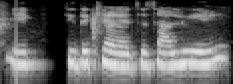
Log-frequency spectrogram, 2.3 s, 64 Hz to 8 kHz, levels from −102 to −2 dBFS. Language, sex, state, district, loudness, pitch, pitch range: Marathi, female, Maharashtra, Aurangabad, -22 LUFS, 210 Hz, 200-220 Hz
